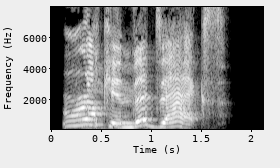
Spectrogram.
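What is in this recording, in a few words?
British female Rockin the decks Enthusiastic; beanstalk audio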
